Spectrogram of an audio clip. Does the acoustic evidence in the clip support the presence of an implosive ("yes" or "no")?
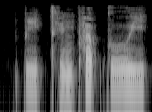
no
